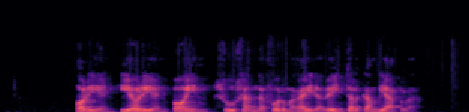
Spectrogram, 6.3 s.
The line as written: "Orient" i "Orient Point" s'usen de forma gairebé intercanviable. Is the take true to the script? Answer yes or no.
yes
